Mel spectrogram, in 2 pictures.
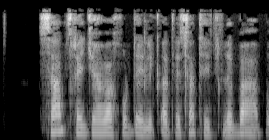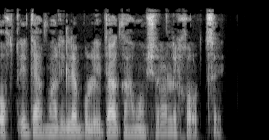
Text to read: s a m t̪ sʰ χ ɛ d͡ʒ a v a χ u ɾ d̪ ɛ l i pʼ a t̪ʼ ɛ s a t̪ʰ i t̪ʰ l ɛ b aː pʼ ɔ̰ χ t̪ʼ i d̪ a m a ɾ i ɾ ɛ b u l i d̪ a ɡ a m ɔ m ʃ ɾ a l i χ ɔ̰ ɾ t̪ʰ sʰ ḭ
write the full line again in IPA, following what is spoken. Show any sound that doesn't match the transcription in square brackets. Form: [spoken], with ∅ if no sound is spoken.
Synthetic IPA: s a m t̪ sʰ χ ɛ d͡ʒ a v a χ u ɾ d̪ ɛ l i [kʼ] a t̪ʼ ɛ s a t̪ʰ i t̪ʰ l ɛ b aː pʼ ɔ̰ χ t̪ʼ i d̪ a m a ɾ i [l] ɛ b u l i d̪ a ɡ a m ɔ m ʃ ɾ a l i χ ɔ̰ ɾ [t̪] sʰ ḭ

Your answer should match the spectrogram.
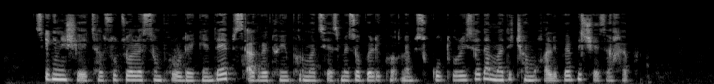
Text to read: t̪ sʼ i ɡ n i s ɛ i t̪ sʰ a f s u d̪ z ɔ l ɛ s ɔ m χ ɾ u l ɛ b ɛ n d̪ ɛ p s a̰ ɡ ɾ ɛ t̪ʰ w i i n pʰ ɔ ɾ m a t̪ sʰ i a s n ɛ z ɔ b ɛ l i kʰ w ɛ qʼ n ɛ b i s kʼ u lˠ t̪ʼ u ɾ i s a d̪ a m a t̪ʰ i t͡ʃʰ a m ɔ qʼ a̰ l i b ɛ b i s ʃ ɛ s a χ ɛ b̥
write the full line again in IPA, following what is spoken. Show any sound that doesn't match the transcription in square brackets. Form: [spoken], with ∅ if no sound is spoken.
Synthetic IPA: t̪ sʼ i ɡ n i [ʃ] ɛ i t̪ sʰ a f s u d̪ z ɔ l ɛ s ɔ m χ ɾ u l ɛ [ɡ] ɛ n d̪ ɛ p s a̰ ɡ ɾ ɛ t̪ʰ w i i n pʰ ɔ ɾ m a t̪ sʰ i a s [m] ɛ z ɔ b ɛ l i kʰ w ɛ qʼ n ɛ b i s kʼ u lˠ t̪ʼ u ɾ i s a d̪ a m a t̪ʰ i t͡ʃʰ a m ɔ qʼ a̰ l i b ɛ b i s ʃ ɛ s a χ ɛ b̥

